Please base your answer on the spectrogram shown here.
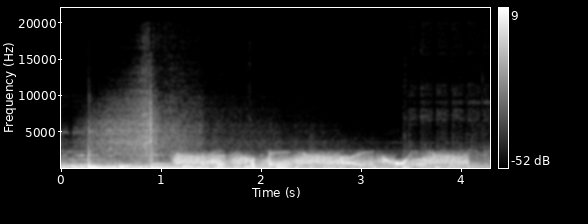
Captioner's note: speaking over radio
